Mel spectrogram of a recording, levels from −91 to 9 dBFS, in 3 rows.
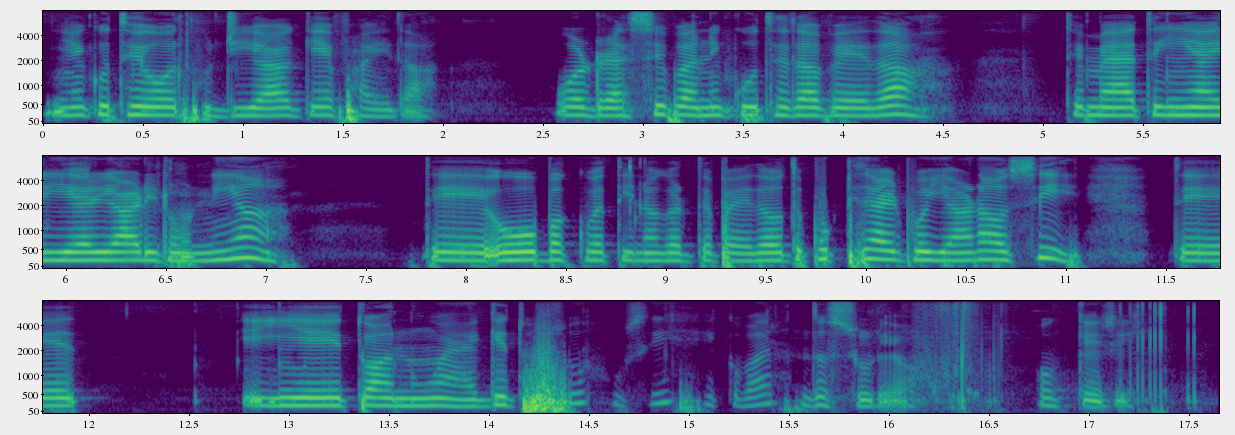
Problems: none marked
